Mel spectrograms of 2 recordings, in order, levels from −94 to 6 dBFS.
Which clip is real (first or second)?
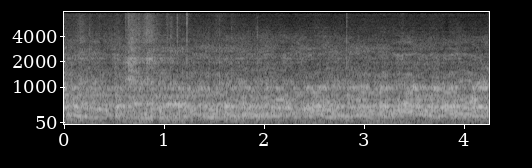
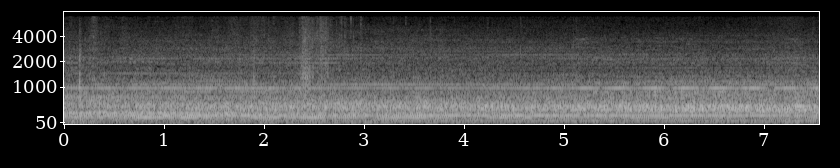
second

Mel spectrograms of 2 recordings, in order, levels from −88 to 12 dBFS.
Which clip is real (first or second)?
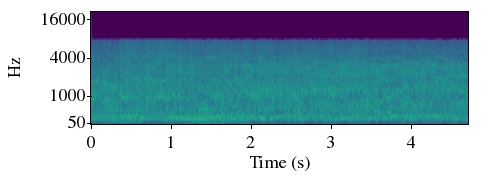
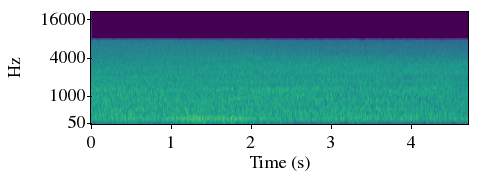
second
